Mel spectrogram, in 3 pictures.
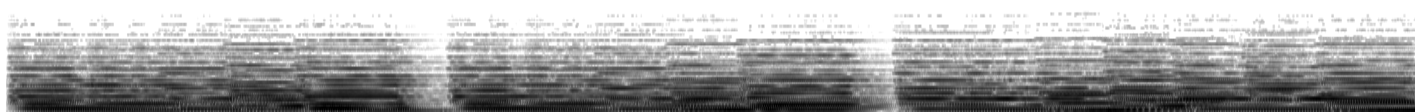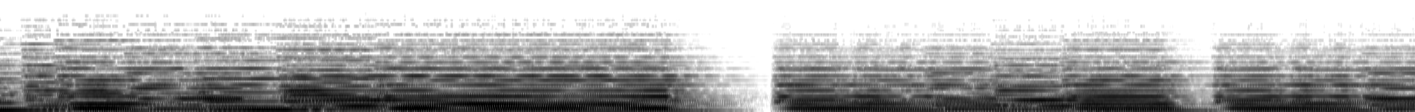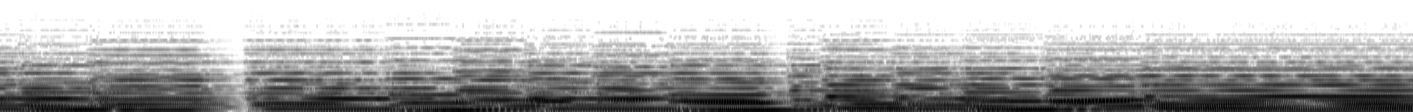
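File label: Pipe, Music Backing Files for Churches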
